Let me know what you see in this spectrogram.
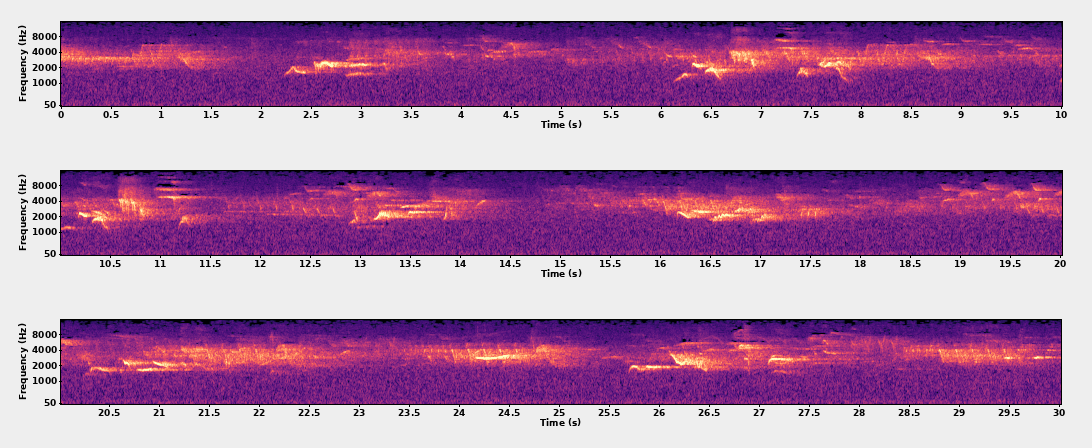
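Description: Small birds chirping and twittering in short bursts of quick notes, a new burst about every three to four seconds.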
